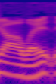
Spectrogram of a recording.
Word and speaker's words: Yahweh: They recognize that most scholars identify the more likely pronunciation, well, certainly more likely, because Jehovah can't possibly be the actual pronunciation, as Yahweh.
